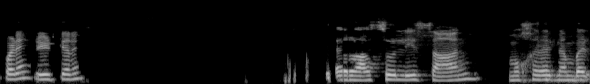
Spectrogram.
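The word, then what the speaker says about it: مخرج: अच्छा, मुखरज सनाया नंबर ओलिया या सनाया उलिया या सनाया अलिया, क्या एग्जैक्ट प्रोनाउंसिएशन है? दूसरे लोग बताएं। सनाया उलिया। उलिया सनाए उलिया उलिया। और मखरज, सनाए उलिया मखरिज नहीं, मखरज।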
